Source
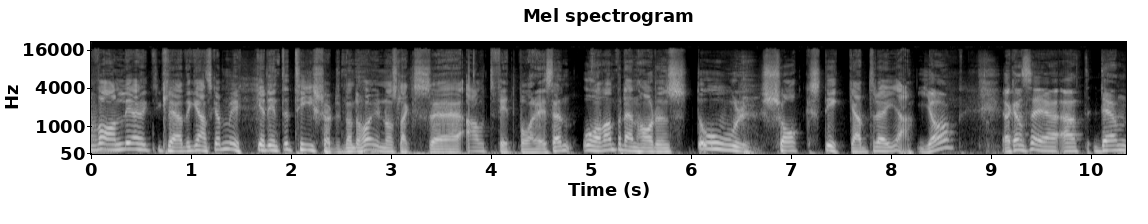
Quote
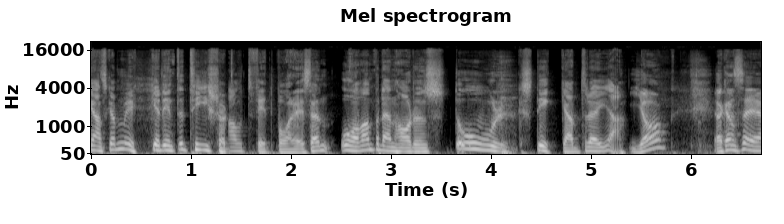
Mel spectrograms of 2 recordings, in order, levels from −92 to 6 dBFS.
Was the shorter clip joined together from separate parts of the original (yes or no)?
yes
